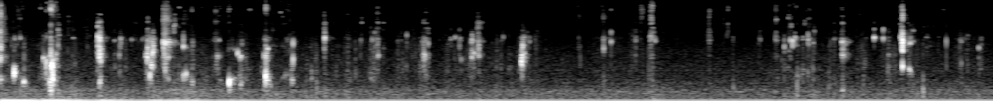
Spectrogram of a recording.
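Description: A person chewing food close to the microphone, with many short smacking mouth clicks. The clicks come thickest in the first few seconds and thin out later. A steady low electrical hum runs underneath.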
